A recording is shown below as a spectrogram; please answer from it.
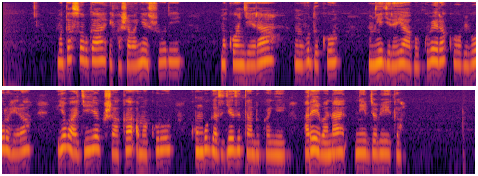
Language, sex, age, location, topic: Kinyarwanda, female, 36-49, Huye, education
